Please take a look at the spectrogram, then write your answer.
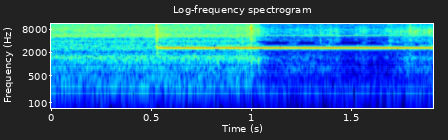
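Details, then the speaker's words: Cooling fan radiator switch, brand new replacement (old one no longer working), heated and tested with multimeter: sharp click as switch closes then steady continuity beep; clicks like a relay, good switch. "there's your continuity and you can actually hear the switch when it turns on and off"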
